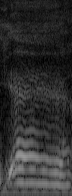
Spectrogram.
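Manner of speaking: a high, bright mock cheer; celebrating. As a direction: cheer the child's first bite. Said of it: "He starts celebrating".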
